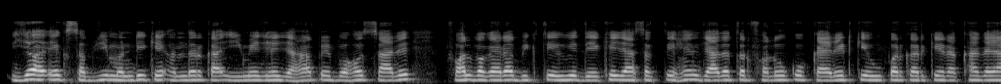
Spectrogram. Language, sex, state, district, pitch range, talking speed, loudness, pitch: Hindi, male, Goa, North and South Goa, 195-210 Hz, 185 wpm, -23 LUFS, 200 Hz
